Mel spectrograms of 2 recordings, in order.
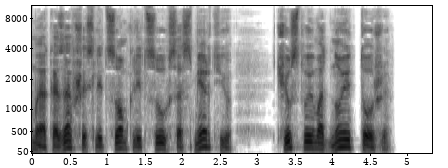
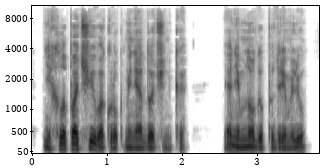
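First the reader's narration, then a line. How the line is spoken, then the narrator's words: Mumble. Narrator (Russian): он, почувствовав, что мне скучно, пробормотал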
